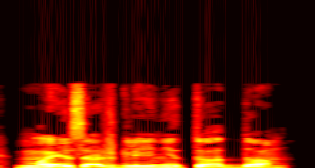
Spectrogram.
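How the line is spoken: Laughing. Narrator (Russian): рассмеялся он

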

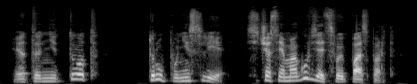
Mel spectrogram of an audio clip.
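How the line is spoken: Sharp interruption. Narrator (Russian): Татьяна резко прервала размышления следователя

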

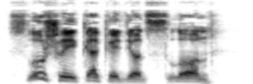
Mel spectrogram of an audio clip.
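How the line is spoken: Suggestion, then laughter. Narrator (Russian): предложил Клай и рассмеялся

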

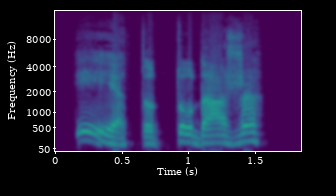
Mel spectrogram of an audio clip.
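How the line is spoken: Old witch snorting. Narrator (Russian): фыркнула яга

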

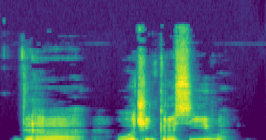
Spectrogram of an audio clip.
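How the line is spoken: Tender, tearful, smiling. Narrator (Russian): сквозь слезы ласково улыбнулась Элизабет

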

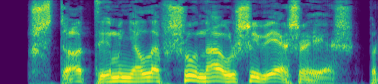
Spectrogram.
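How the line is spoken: Growl, less confident. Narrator (Russian): прорычал папаша, но совсем уже не так уверенно, как прежде

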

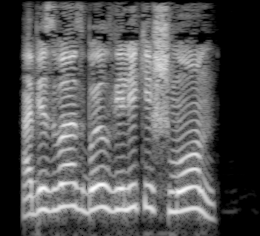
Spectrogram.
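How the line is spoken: Shouted. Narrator (Russian): Урка крикнула

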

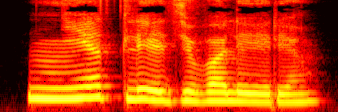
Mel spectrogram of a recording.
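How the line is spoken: Sighing. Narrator (Russian): вздохнул Файн

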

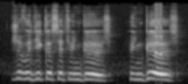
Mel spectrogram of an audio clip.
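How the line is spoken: Furious screaming. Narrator (French): hurlait Nan, dont la colère, étranglée tout d'abord par la stupeur, se répandait maintenant en un flot d'invectives

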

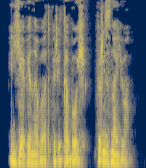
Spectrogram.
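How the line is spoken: Growled. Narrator (Russian): прорычал он

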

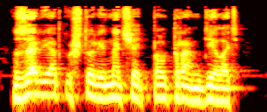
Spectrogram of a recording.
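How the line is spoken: Male snort. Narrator (Russian): Он хмыкнул

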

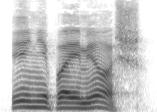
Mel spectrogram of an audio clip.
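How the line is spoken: Sad. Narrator (Russian): грустно произнес кто-то

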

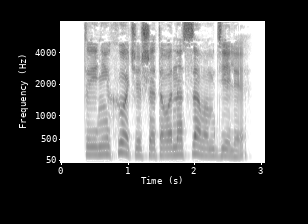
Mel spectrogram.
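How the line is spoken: Growl. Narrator (Russian): прорычал Лайонелл

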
